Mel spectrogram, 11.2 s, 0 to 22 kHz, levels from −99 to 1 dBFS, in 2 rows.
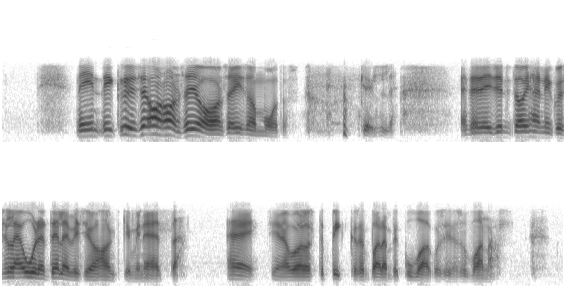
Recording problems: phone-call audio; nothing above 3.5 kHz

